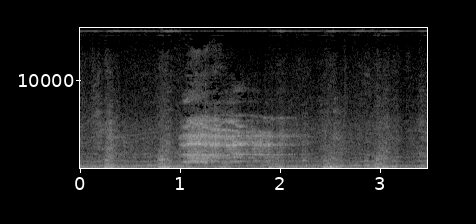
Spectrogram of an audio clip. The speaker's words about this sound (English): Apologies for the sniffles. I need a plug-in just to remove them automatically.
